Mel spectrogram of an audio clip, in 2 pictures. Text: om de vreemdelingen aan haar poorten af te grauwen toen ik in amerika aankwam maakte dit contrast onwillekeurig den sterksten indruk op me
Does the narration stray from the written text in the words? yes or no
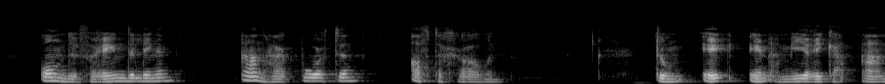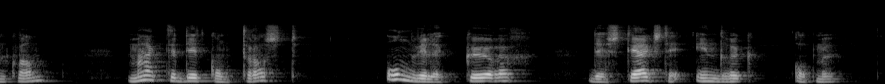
no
